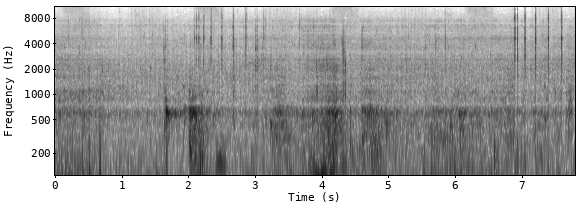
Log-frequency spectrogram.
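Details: Sperm whales socialising, possibly hunting, give clicks: sharp broadband ticks in short runs, heard over low rumbling water noise.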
